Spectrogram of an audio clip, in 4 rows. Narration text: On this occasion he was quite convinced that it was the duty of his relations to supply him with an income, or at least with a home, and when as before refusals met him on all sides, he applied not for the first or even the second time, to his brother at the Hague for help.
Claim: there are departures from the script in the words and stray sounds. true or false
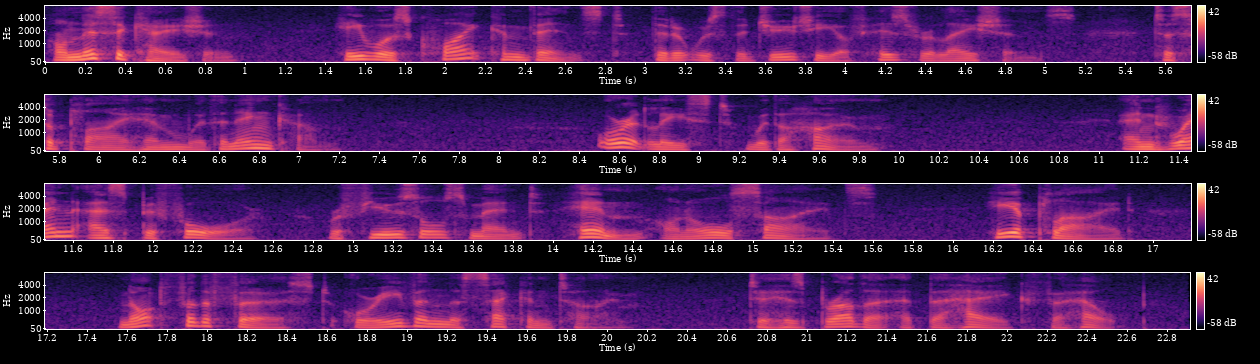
true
